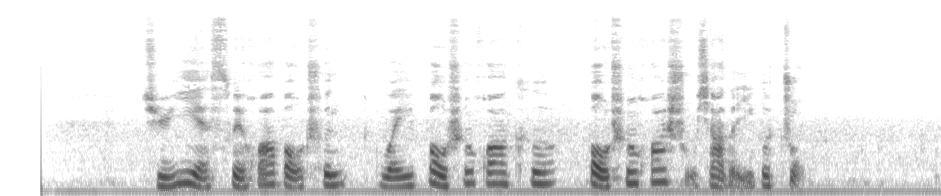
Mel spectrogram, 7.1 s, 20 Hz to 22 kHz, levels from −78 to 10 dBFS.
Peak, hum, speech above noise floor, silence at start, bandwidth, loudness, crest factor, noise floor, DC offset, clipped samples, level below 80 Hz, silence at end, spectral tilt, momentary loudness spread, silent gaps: -4 dBFS; none; 28 dB; 1.1 s; 16.5 kHz; -24 LUFS; 20 dB; -50 dBFS; under 0.1%; under 0.1%; -60 dBFS; 0.85 s; -7 dB/octave; 7 LU; none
